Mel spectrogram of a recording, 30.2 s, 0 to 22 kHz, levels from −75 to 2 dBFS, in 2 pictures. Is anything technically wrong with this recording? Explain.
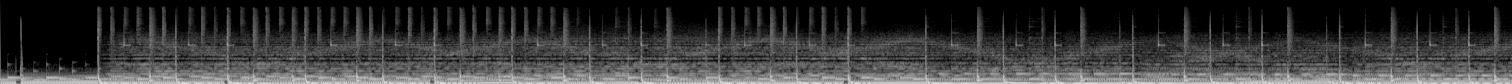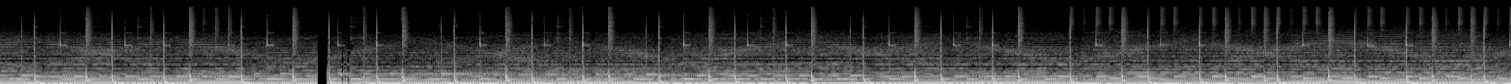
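Yes, three faults cluster between about 18 and 23 s of the clip.

Repeated packet loss (robotic sound), 18.29 to 18.63 s: packets kept going missing, and each hole was patched by extending the preceding sound. Nearly half of this short stretch is concealed rather than received, with the longest hole about 100 ms, so the audio turns choppy with pieces missing.

Call bitrate drop, 19.1 to 22.69 s: the sender's bandwidth estimate collapsed, and the encoder coded far more coarsely, consistent with a fall from around 128 kbps to around 15 kbps. For about 1.3 s at the worst point the audio sounds rough, watery and dull, with the high frequencies cut off, before quality returns.

Jitter buffer speed-up, 21.40 to 23.13 s: the receiver was holding more audio than it wanted, so it trimmed small pitch-period slices again and again to shrink the backlog, removing a few tens of milliseconds in total. 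Playback runs about 2% fast at unchanged pitch.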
